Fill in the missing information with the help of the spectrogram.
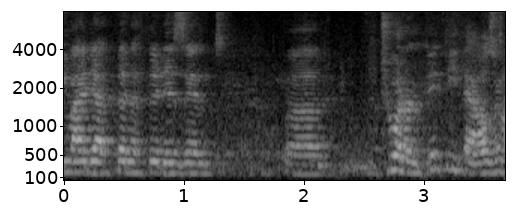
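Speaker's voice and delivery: usual speaking voice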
